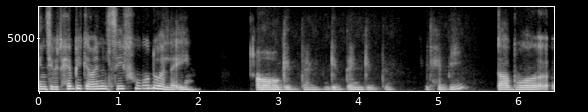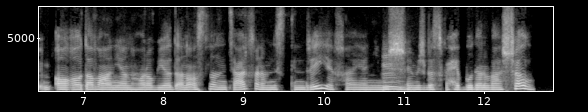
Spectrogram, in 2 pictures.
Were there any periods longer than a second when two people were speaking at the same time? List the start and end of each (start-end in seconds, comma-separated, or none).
none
